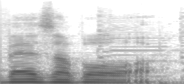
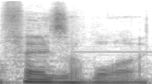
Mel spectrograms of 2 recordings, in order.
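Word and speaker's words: Velsarbor: this game, German game called Vazavore or Fazavore depending on whether you pronounce it correctly or incorrectly.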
